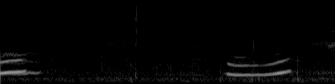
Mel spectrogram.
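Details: Fuzzy, a female pet cat, lies indoors enjoying a tummy rub and gives two short tonal mews. The first is brief and level, and the second is a longer, gently bending call about two seconds later, with quiet room background between them.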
